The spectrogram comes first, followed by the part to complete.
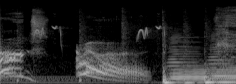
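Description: A cartoon character's voice over background music: a short exclamation, then a falling vocal sound. About a second and a half in, a louder music cue comes in.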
